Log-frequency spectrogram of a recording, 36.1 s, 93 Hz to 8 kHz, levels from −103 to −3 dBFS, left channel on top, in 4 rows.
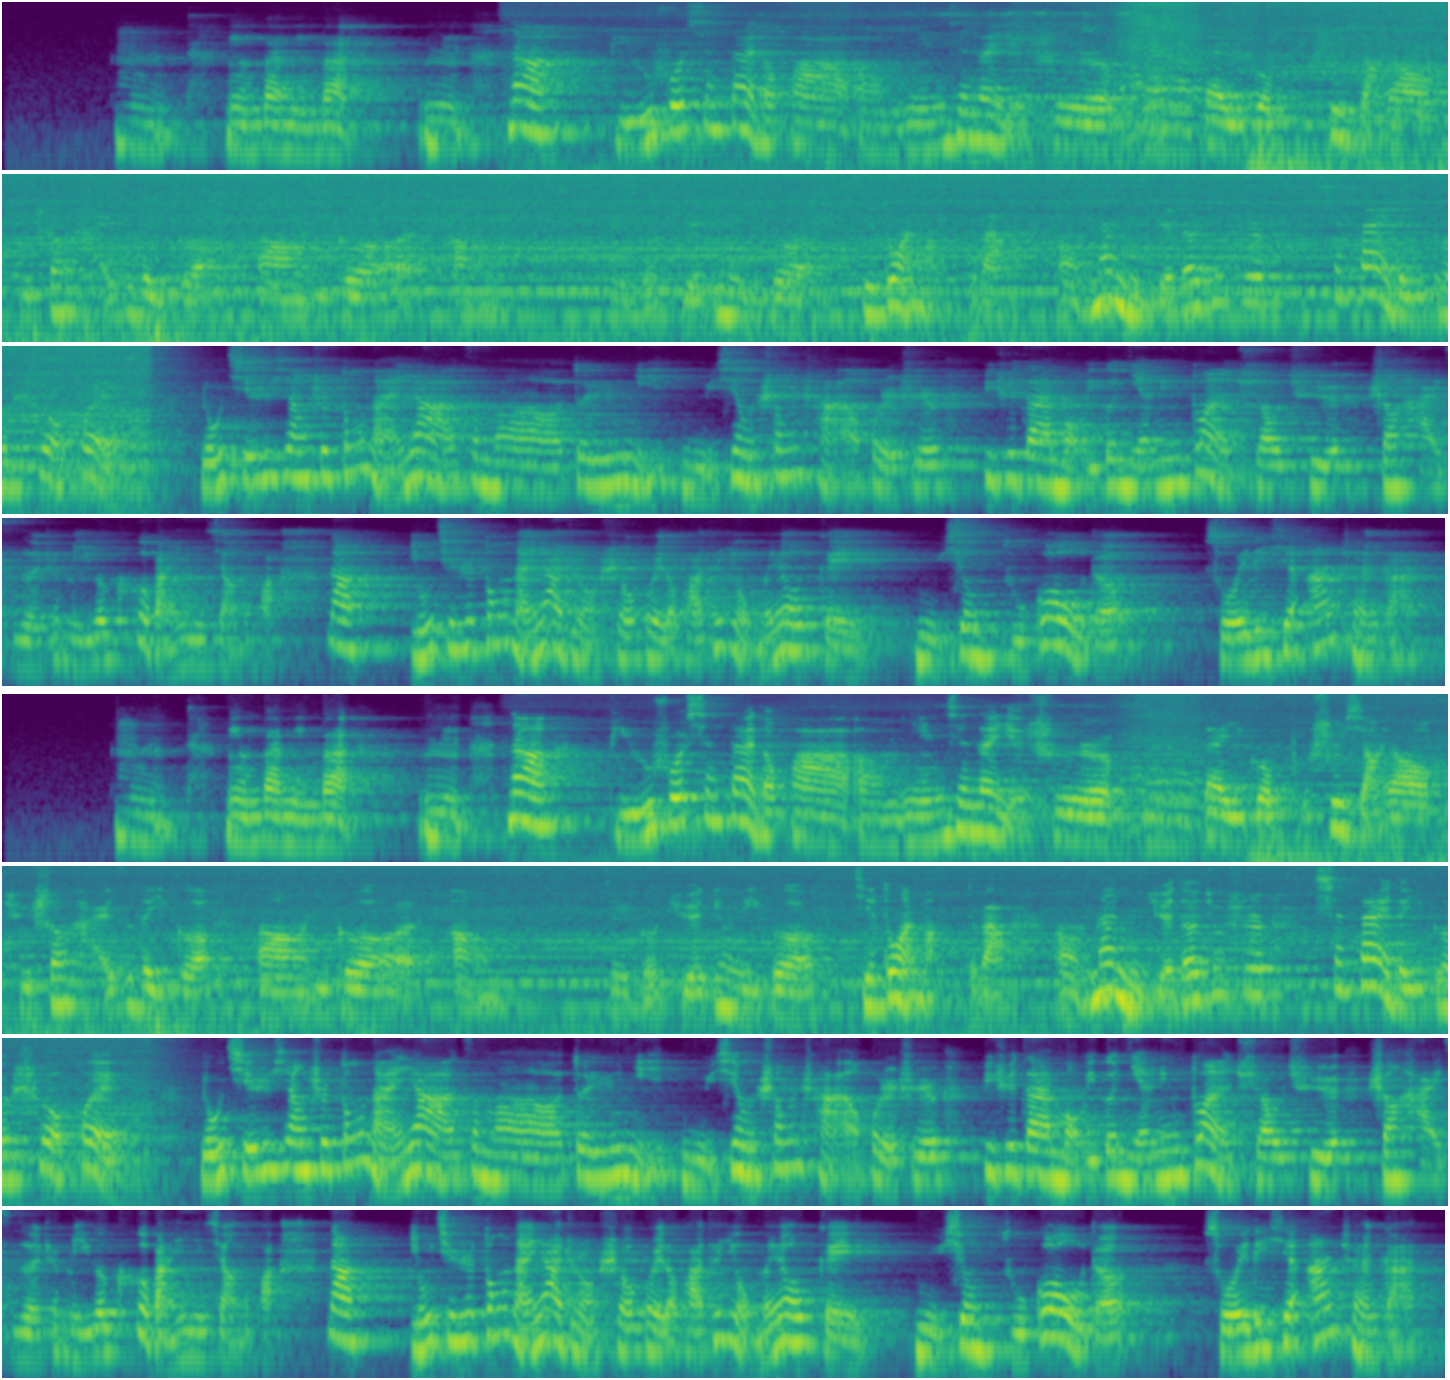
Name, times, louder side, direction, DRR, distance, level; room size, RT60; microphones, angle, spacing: voice 1, 0.7-2.2 2.6-12.3 12.8-18.8 19.3-29.3 29.7-32.5 32.8-34.2 34.6-35.9, right 4 dB, 60° right, 10 dB, 0.4 m, -24 dB
sound 1, 3.1-19.0, left 5 dB, 55° left, 0.4 m, -30 dB
10.5 x 7.3 x 2.9 m, 1.2 s
head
